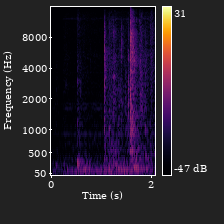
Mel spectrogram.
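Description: household object, door being opened

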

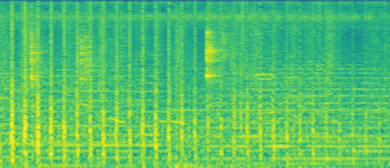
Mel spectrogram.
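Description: vehicle, helicopter circling overhead

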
